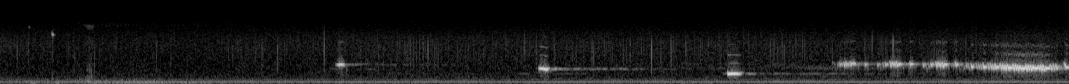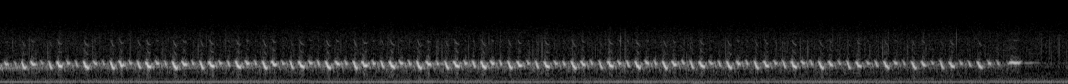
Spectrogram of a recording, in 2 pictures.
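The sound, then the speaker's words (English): Grasshopper sparrow song, slowed down so its pitch drops by three octaves: a few separate thin, clipped notes, then a long, steady buzzing trill that drones on for over ten seconds above a faint low hum. “The Grasshopper Sparrow.”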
